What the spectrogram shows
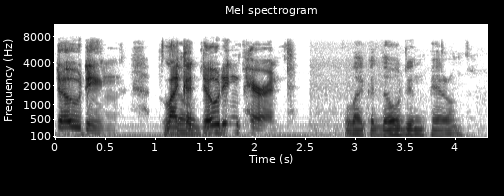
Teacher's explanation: with doting i would actually use a a flap t there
